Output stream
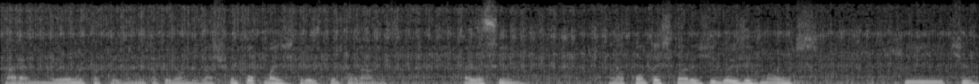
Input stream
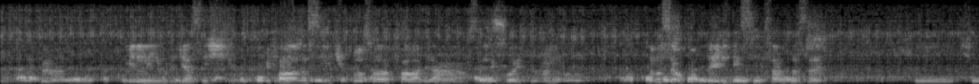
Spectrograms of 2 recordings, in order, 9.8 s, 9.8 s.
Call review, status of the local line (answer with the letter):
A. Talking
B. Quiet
A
